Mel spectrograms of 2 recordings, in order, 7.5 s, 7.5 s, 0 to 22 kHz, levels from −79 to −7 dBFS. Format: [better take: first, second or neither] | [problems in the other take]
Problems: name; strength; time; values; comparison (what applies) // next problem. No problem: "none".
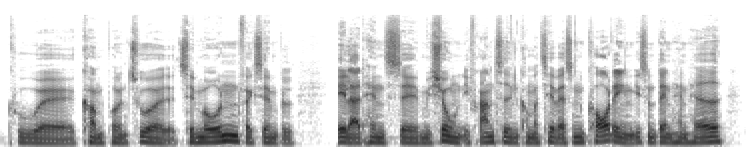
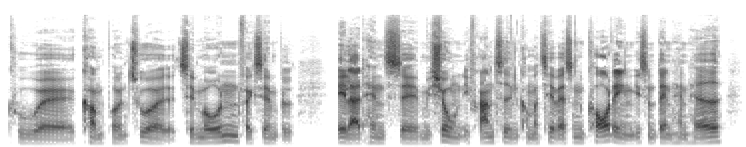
first | thin; very; fading below 800 Hz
